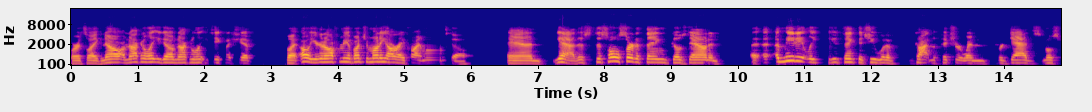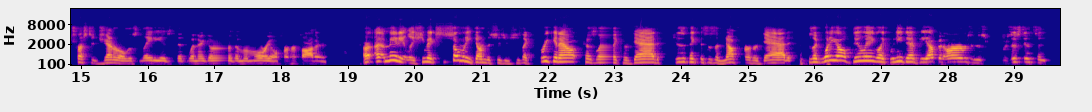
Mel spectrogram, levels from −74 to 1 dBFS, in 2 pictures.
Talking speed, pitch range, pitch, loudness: 245 wpm, 155-220 Hz, 185 Hz, -17 LUFS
